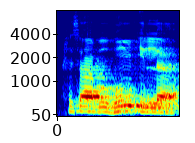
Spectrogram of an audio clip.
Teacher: സക്കിനത്ത് മീമും ശേഷം ഹംസയും ഇൽഹാർ ഷഫവി നൽകി മീമിനെ വെളിവാക്കണം, മണിക്കാതെ ഉച്ചരിക്കണം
